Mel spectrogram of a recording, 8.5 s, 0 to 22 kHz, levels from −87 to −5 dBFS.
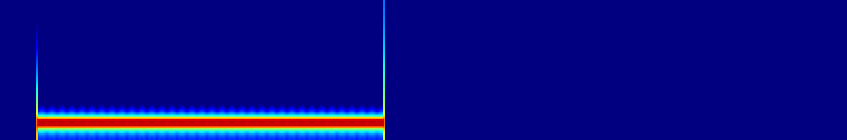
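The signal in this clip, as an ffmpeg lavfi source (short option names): -f lavfi -i "aevalsrc='0.266*(sin(2*PI*350*t)+sin(2*PI*440*t))':d=3.47:s=44100"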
